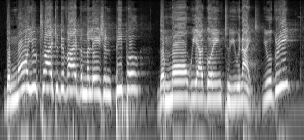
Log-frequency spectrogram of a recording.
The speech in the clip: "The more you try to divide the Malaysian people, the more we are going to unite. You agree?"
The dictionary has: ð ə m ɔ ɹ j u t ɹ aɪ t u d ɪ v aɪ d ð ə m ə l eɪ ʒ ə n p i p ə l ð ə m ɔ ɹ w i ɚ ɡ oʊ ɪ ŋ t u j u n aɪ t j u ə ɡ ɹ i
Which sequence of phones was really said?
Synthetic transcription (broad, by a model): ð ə m ɔ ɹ j u t ɹ aɪ t u d ɪ v aɪ d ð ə m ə l eɪ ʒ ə n p i p ə l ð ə m ɔ ɹ w i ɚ ɡ oʊ ɪ ŋ t u j u n aɪ t j u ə ɡ ɹ i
